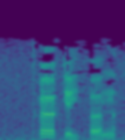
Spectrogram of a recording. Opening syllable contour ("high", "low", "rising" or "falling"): high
